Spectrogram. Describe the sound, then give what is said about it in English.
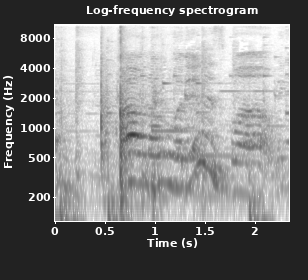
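A phone rings with an incoming call: a bright electronic ringtone with shifting melodic tones and a few sharp percussive hits, playing steadily for a couple of seconds. “Oh, somebody wants to call me.”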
